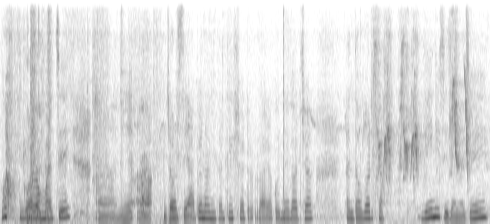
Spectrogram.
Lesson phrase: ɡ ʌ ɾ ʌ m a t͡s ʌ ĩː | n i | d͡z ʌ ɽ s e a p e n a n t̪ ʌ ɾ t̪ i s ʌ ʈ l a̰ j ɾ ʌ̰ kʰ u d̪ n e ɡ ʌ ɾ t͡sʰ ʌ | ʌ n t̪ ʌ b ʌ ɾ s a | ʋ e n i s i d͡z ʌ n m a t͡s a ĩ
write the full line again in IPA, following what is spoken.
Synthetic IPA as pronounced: ɡ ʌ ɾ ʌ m a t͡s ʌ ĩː | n i | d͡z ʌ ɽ s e a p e n ʌ n t̪ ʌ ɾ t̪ i s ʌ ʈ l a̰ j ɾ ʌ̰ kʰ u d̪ n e ɡ ʌ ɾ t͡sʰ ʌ | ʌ n t̪ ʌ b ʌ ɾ s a | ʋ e n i s i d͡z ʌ n m a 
